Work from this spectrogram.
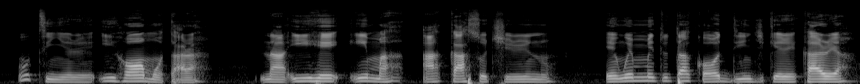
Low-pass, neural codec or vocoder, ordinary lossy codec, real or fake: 14.4 kHz; none; none; real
